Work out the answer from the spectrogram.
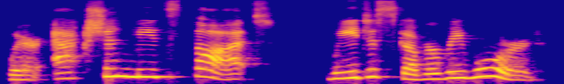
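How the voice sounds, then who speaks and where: A woman voicing a knowledgeable storybook girl who explains clues in a deliberate, emphatic way. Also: fairly high pitch, expressive, voice pushed up. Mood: earnest, explaining.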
